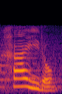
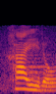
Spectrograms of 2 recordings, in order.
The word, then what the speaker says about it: Jairo: y lo que nosotros al leerlo en español decimos jairo verdad porque nosotros pronunciamos la jota sin el sonido de elche entonces jairo la hija de jairo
